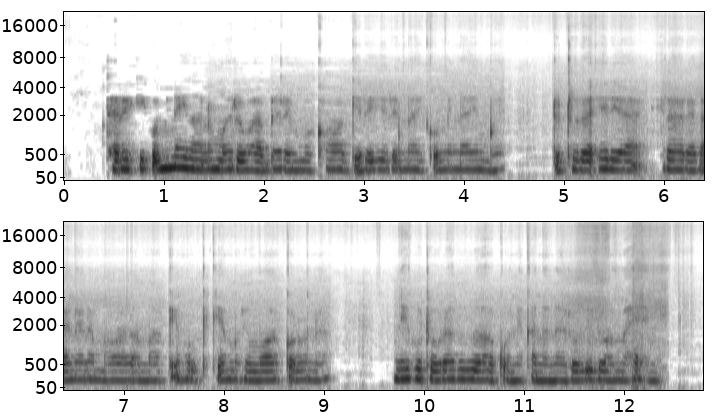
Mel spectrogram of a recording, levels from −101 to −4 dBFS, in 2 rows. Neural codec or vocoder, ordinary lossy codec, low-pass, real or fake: none; none; none; real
